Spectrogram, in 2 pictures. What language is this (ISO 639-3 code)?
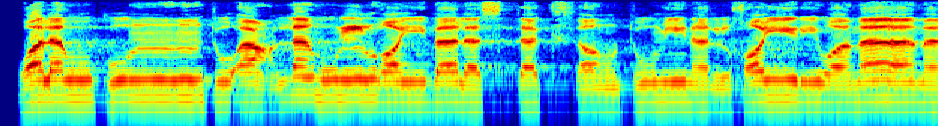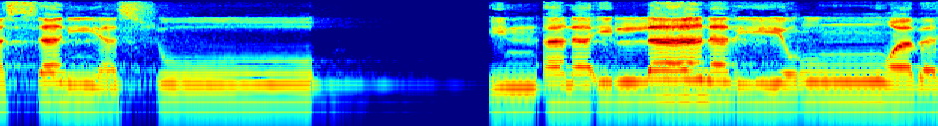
ara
